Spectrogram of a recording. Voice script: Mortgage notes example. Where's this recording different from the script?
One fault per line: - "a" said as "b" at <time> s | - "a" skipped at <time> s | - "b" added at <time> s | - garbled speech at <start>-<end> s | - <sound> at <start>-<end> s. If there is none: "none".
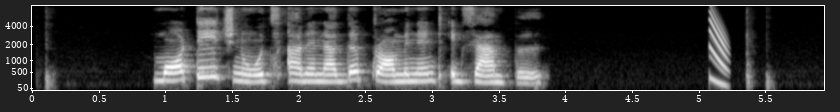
- "are another prominent" added at 1.9 s
- chirp at 5.1-5.2 s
